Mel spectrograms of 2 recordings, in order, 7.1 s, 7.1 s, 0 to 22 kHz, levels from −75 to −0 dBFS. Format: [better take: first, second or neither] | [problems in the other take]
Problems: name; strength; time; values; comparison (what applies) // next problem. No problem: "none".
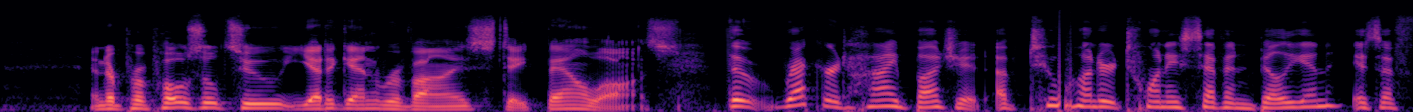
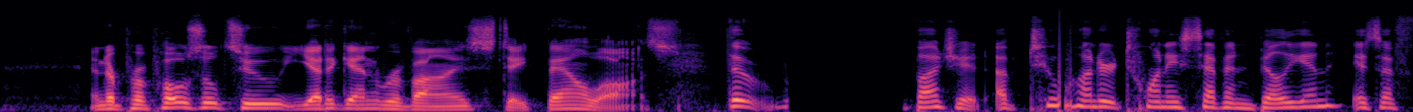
first | audio cutting out; at 4 s for 0.5 s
